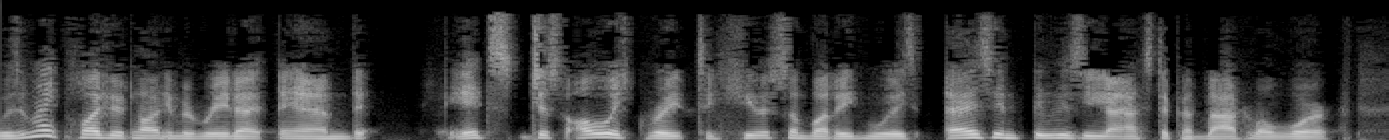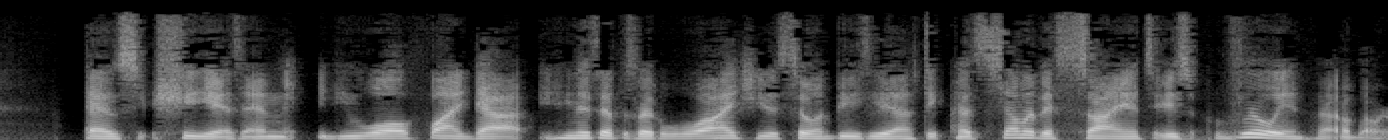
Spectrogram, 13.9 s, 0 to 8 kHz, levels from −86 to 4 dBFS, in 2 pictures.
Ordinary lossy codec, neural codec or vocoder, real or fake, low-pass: MP3, 32 kbps; codec, 16 kHz, 0.5 kbps, FreqCodec, larger model; fake; 7.2 kHz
